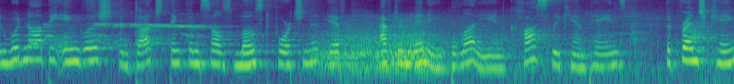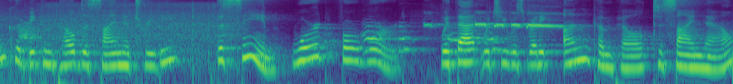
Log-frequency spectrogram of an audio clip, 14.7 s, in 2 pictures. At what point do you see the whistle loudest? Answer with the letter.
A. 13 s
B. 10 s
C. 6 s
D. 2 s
A.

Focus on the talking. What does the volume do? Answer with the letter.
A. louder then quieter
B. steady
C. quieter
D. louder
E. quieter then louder
B.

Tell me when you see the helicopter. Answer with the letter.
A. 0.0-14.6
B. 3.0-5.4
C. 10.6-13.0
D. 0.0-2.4
B.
